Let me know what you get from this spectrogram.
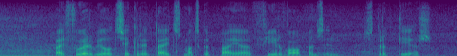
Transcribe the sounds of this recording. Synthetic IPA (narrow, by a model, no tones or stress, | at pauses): b̥əjfuərbiəlˠtsəkyɾətəjtsmɑːtskəpəjəfiːrvɑːpənsɛ̰n | strəktyərs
